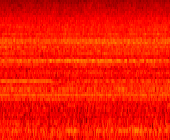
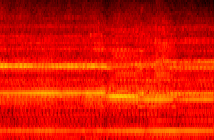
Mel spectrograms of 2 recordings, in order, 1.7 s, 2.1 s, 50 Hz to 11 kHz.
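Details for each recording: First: CNC roughing an AR15 gasblock, spindle at 1900 rpm via override (down from 2125): steady high-pitched ringing over constant hiss, end mill still a bit chattery; 2125 rpm would be worse. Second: CNC roughing an AR15 gasblock, variable width of cut up to about 1/8 inch, spindle lowered from 1900 to 1700 rpm: steady even cutting tone with odd brief chirps; chatter largely gone, much better overall.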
